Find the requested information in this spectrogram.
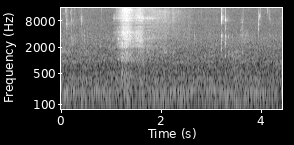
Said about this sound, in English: Two bites in. Yeah, you're going to have to ad lib for us because it's going to be bad radio if I'm just munching on pizza.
